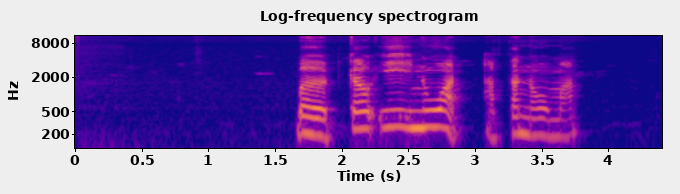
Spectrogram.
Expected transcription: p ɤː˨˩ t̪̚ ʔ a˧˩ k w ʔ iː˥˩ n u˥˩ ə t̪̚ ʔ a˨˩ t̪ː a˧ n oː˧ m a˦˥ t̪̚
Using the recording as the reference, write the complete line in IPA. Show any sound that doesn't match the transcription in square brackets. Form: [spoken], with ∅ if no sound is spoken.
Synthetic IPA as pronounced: p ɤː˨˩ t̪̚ [k] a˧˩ [∅] w ʔ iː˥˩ n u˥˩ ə t̪̚ ʔ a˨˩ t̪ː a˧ n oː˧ m a˦˥ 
